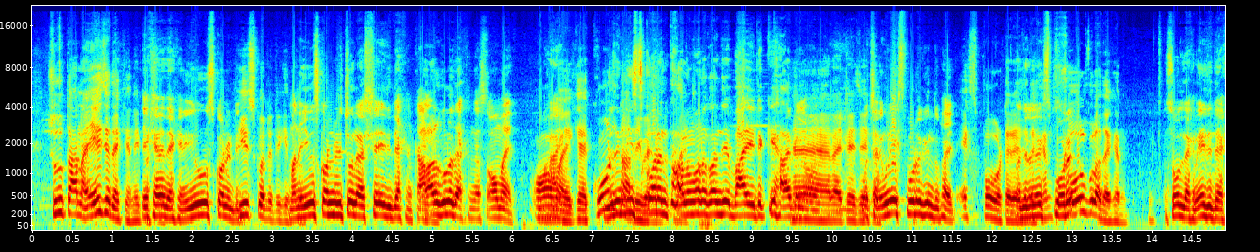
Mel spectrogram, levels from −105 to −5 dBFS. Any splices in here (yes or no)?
no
